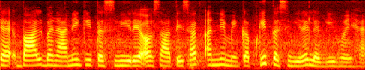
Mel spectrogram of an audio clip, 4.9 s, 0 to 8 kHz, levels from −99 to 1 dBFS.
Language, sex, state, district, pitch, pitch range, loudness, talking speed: Hindi, female, Jharkhand, Jamtara, 205 Hz, 195-230 Hz, -19 LUFS, 195 wpm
